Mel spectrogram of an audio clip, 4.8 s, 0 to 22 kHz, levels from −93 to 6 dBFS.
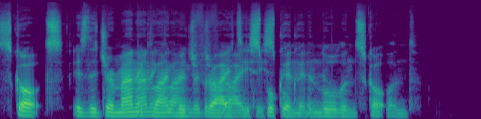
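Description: From 1.37 s to 3.31 s the speech is heard twice: a second full-band copy trails the original by roughly 150 ms, a few decibels quieter, with no decay or room colour of its own, and it cuts in and out abruptly at both ends. This is a doubled audio track, likely from the same signal being captured again through a slower path, or from an edit that left two copies running out of step.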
